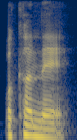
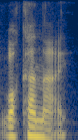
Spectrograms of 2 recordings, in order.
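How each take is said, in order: First: Wakane with the ending clipped to "ne"; Hokkaido-style wakane; dialect wakane. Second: Wakanai with the full long -nai ending; correct wakanai. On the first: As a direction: say wakane, dropping the long "ai" for a short "e". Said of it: "But he'll say wakane". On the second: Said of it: "you're supposed to say wakanai". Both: Shown as a demonstration.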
